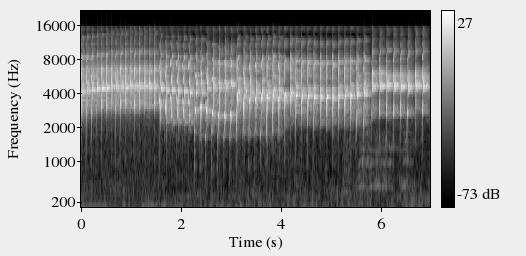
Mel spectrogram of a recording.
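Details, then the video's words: Fighter lovebird worked up on seeing a rival, giving a dense unbroken chatter of rapid high notes that waver slightly in pitch, steady and loud throughout. "Terpancing Emosi Begitu Lihat Lawan, Lovebird Fighter ini Langsung Narung"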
